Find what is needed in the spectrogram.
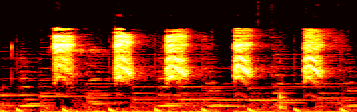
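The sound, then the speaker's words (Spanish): A crow caws five times, each harsh, loud call evenly spaced in a steady rhythm over a low background hum. “A ver, vamos a ver si puedo encontrar aquí el graznito de un cuervo,”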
